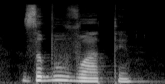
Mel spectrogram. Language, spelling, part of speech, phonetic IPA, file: Ukrainian, забувати, verb, [zɐbʊˈʋate], Uk-забувати.ogg
- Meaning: to forget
